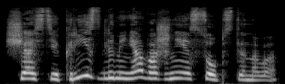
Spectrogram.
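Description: A woman's voice: high voice, a little slow, a little mellow, no echo, clean studio sound. Woman reading a mocking, spiteful young woman, audiobook style. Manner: sneering, taunting.

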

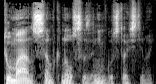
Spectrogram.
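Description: A man narrating an audiobook in an even, measured reading voice. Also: sits low, no room sound, clean studio sound. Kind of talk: scripted narration.

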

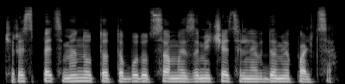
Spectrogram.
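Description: A woman voicing a cheerful, playful male alien star traveler in an audiobook, speaking in a lowered, coaxing tone. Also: little pitch movement, fast talker, a little mellow, smooth, no echo, clean studio sound. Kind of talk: audiobook character voice.

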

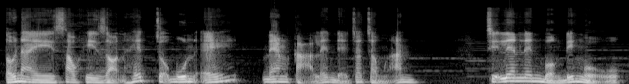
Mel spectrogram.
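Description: A man with a husky, fairly low voice narrates a story. His pitch rises and falls in an animated storytelling manner. Faint music plays underneath. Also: unhurried. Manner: expressive, lively storytelling. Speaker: audiobook narrator.

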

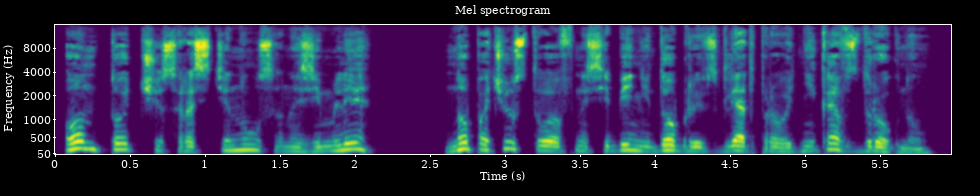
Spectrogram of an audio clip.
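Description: A man narrating an adventure novel in a measured, dramatic reading. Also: mid-range voice, dark tone, no room sound, studio quality. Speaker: audiobook narrator. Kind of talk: scripted narration.

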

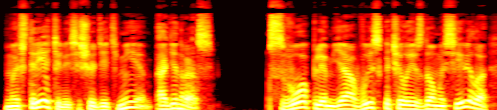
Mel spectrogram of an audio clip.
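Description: A man reading the part of a cool, sharp-tongued educated woman with a precise manner. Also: medium pitch, animated, fairly quick, no echo, studio quality, natural voice. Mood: recounting.

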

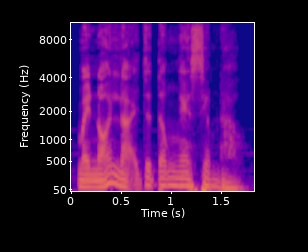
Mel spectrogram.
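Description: A man's voice: sits low, expressive, fast, faint music behind. A man voicing a stern older mother who scolds her son bluntly.

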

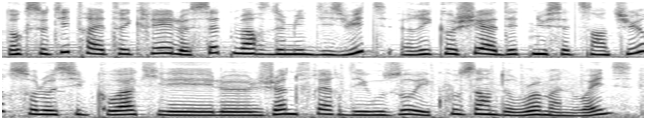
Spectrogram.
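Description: A woman's voice: a little high, moderate pace, hardly any pauses, mellow, faint music behind. A woman co-hosting a casual podcast chat, chatty and laughing often. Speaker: podcast co-host.

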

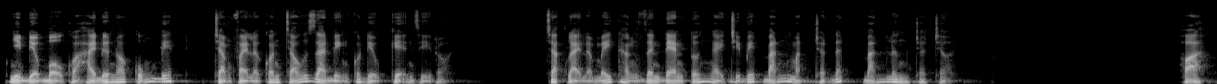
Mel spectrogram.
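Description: A man voicing a cruel, scornful old village landlord scolding his daughter. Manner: stern, scornful, low and clipped.

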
